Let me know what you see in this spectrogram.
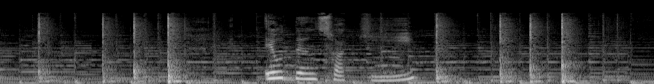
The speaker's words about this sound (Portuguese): Aí você faz é, essas palmas para cada lado do corpo. Então você bate quatro palmas para um lado, quatro palmas para o outro lado do corpo, sabe? Com as mãos assim, você bate para um lado, bate para o outro.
